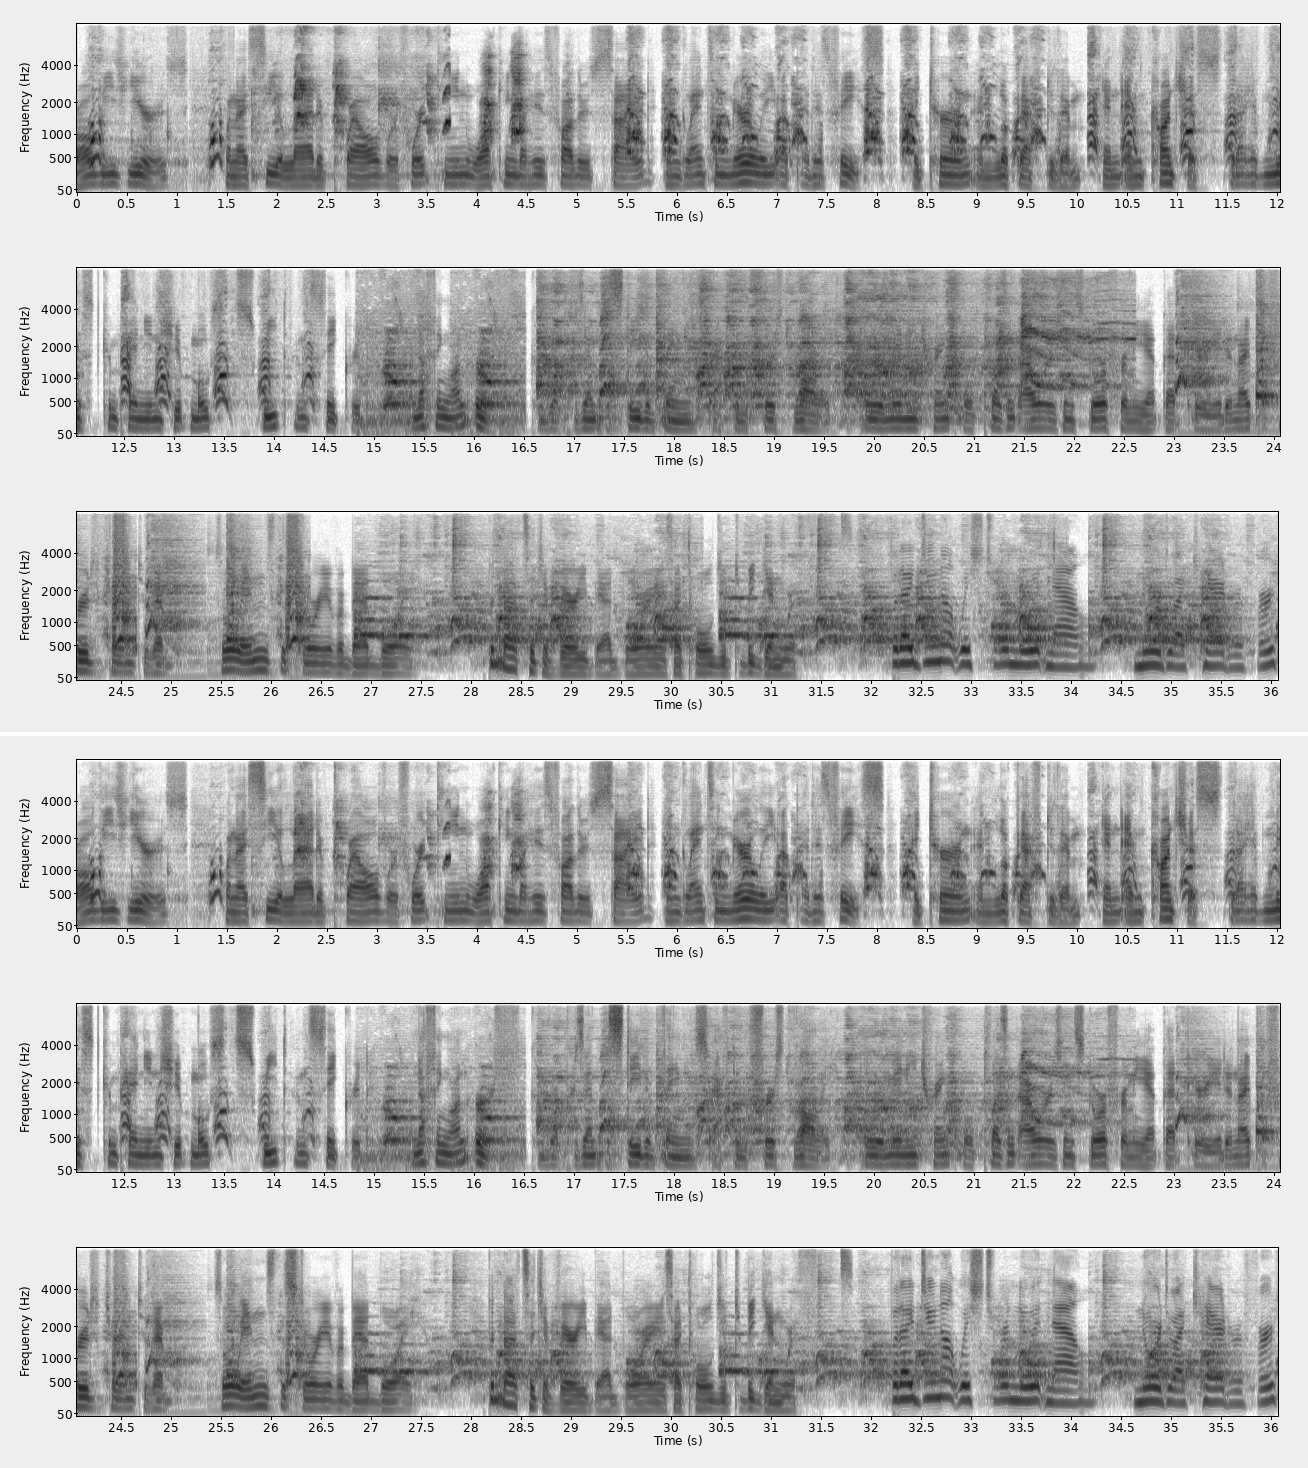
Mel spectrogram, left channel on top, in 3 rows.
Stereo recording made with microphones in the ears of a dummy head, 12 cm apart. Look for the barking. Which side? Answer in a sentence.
In this clip you hear the barking on the left.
